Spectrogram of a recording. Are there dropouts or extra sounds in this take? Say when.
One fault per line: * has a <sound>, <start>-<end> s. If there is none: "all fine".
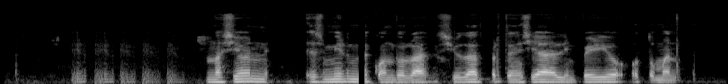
* has a laugh, 0.7-1.9 s
* has a dropout, 3.6-3.7 s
